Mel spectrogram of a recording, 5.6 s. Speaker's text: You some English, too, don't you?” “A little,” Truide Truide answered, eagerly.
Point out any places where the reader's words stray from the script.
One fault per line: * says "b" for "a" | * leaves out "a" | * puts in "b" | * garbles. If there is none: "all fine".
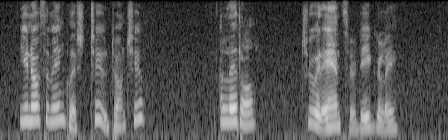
* puts in "know"
* leaves out "Truide"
